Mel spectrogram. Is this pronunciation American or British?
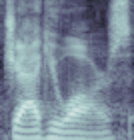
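British. Every vowel in the word is pronounced fully. "British people pronounce it with all the vowels"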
